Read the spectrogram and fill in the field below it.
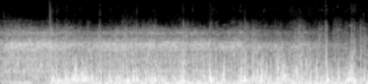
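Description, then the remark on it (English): The Planet Express ship drills down through the Earth's crust with a loud, steady mechanical roar, layered with rapid, irregular grinding knocks and a deep low rumble that sets in abruptly and never lets up. “Once Bender had crated his mother up and hoisted her into the cargo hold, the Planet Express ship began its perilous descent, drilling down through the Earth's crust.”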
